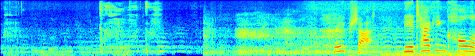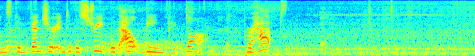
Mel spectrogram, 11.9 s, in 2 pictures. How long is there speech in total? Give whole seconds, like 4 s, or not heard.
5 s.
